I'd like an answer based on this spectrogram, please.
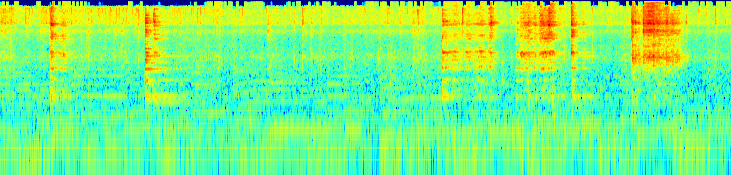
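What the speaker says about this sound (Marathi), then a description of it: "पटापट याला असं रोल करून घ्यायचं गॅस एकदम कमी ठेवायचा आहे" A Japanese rolled omelet (tamagoyaki) sizzles softly in a pan over low heat while it is rolled, with a few sharp metal scrapes and clinks of a utensil against the pan.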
